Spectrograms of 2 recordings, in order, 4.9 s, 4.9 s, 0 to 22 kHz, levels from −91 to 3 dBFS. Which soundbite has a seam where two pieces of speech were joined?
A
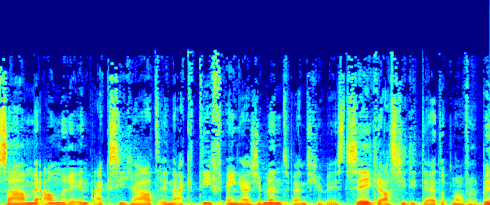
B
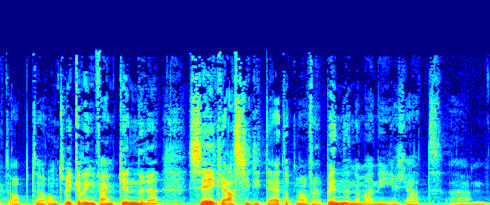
A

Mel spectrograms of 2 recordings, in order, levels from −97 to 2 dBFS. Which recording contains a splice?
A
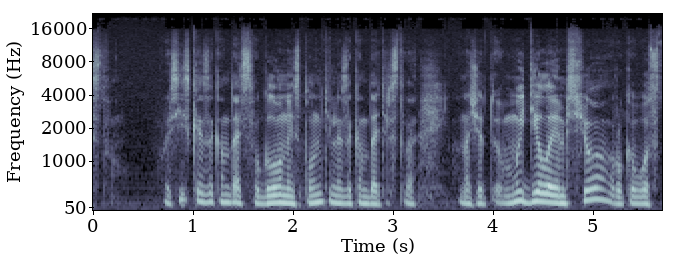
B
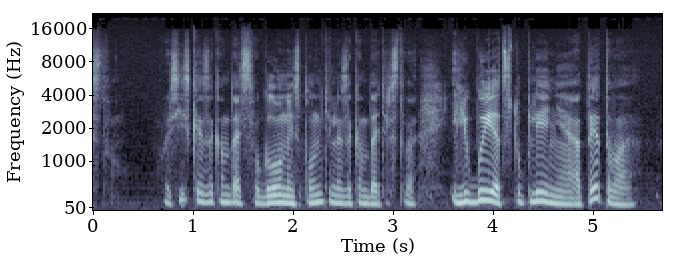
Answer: A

